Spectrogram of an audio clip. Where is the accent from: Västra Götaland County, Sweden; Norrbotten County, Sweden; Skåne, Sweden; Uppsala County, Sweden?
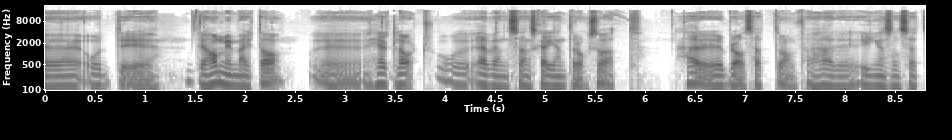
Uppsala County, Sweden; Östervåla; jag är från Uppland och där från Östervåla, ett litet samhälle där.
